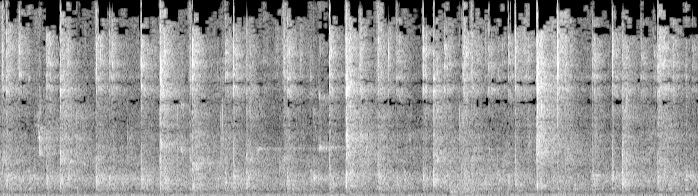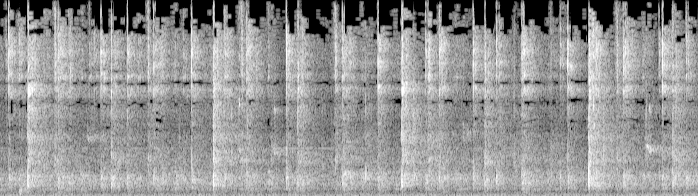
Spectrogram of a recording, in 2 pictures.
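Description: Table tennis drill against a ball-feeding robot: celluloid-type ping-pong balls clicking off the table and paddle several times a second, with a louder paddle hit about every second and a half.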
